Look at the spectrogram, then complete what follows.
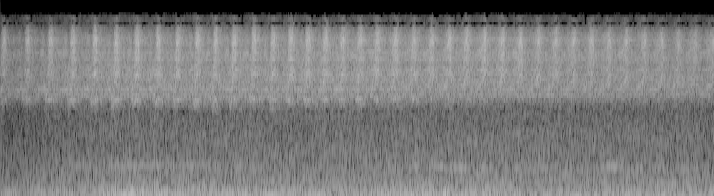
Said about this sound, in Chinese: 这个答案是一只。好，因为如果两只的话，会有那种此起彼落的声音，不会很整齐的声音。吼，这就是那个蝉的声音。好，那它当然就是在求偶喽。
